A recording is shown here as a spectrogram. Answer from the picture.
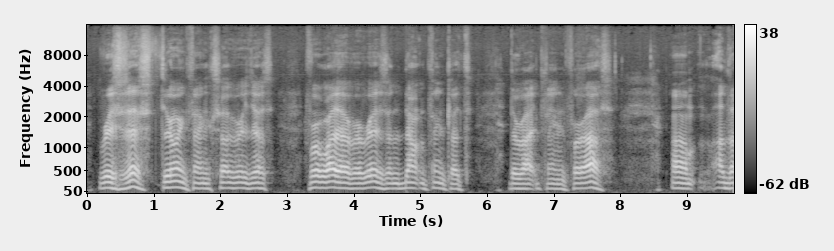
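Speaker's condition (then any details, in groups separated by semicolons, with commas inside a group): ALS; power wheelchair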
